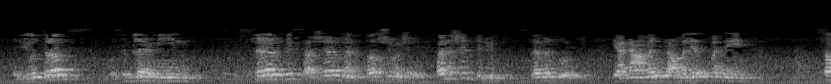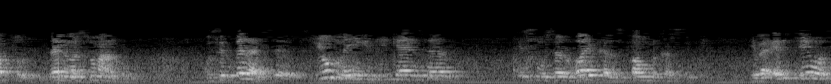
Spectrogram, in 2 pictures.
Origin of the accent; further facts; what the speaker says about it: Egypt; احنا عندنا في مصر كام اللي هو كام 28 اسبوع في الحمل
